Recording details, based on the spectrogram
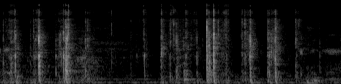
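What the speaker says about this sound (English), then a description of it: "let me pull you a couple of cards from the Kipper deck" Cards from a Kipper fortune-telling deck are shuffled and drawn, making a quick run of crisp, close clicks and snaps that come in irregular bursts.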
